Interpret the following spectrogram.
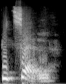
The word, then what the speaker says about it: pizzelle: It's spelled P-I-Z-Z, like pizza, but then E-L-L-E, pizzelle.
